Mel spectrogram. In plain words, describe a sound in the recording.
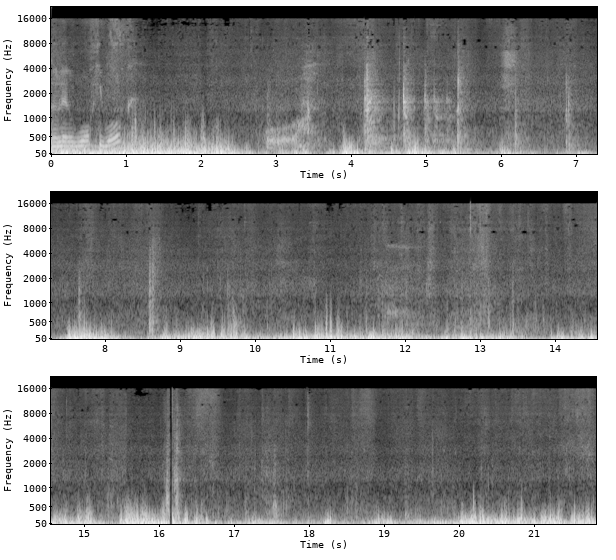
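Wind gusts and buffets the microphone outdoors.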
